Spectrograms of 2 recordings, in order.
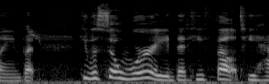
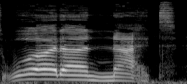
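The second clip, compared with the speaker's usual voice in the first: slow, louder husky sigh of a stuffed rat; 13 dB louder, much slower than usual. A narrator's reading. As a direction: drag it out, worn out and full. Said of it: "husky voice".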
